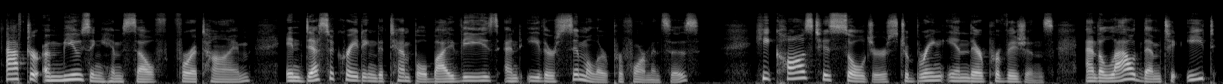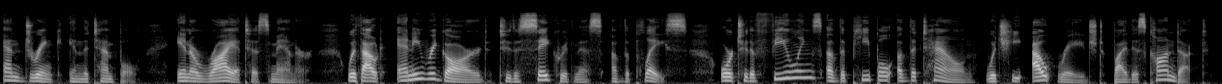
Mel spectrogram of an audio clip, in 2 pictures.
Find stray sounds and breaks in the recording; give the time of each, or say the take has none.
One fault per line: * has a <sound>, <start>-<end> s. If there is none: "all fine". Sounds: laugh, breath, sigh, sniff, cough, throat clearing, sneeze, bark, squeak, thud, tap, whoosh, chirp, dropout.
all fine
